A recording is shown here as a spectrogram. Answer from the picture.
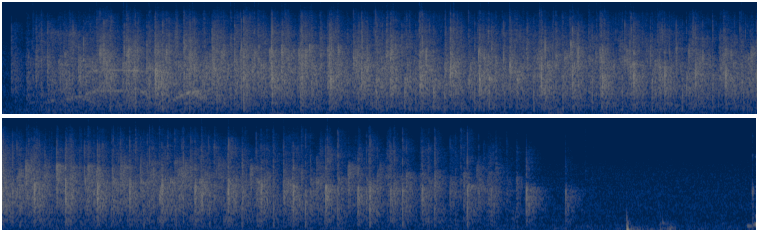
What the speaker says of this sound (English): Clap again, clap again.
